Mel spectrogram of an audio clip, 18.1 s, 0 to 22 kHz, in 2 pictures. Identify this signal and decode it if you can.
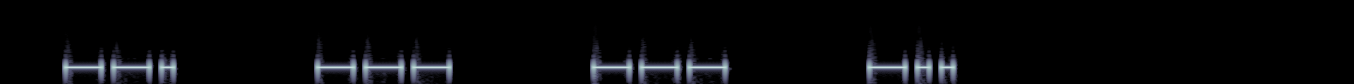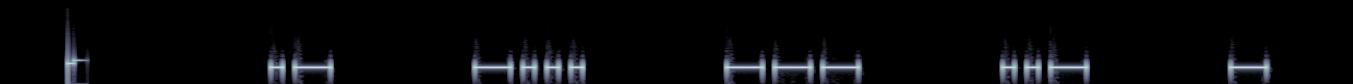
Morse code, heard as a keyed tone, about 15 wpm, spaced as for 7 wpm, 700 Hz. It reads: GOOD ABOUT
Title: 4x Character Spacing - Top 200 Words - 15wpm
